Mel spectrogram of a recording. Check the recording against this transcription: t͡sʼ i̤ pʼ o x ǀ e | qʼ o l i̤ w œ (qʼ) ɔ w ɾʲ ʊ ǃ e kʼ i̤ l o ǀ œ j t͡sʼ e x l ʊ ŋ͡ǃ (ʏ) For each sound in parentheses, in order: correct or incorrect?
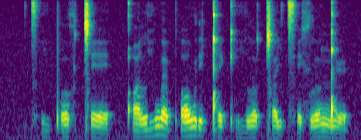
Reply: incorrect: pʼ, correct

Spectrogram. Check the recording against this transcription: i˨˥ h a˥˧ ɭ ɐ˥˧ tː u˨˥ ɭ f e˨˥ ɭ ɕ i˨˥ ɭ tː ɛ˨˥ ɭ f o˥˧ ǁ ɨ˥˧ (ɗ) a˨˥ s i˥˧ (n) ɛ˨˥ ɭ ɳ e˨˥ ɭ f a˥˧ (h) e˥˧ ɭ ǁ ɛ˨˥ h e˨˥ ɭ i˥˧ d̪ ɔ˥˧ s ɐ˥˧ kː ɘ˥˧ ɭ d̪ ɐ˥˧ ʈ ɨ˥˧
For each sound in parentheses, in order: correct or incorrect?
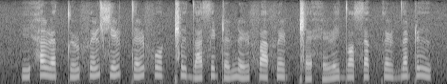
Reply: incorrect: d̪, incorrect: ʈ, incorrect: f

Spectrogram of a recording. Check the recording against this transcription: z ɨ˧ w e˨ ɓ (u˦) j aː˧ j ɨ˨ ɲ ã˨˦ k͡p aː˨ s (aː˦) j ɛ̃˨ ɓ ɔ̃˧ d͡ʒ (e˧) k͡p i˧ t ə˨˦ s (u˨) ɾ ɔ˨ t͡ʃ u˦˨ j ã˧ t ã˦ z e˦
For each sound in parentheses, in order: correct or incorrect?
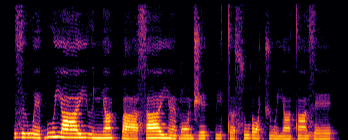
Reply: correct, correct, correct, incorrect: u˦

